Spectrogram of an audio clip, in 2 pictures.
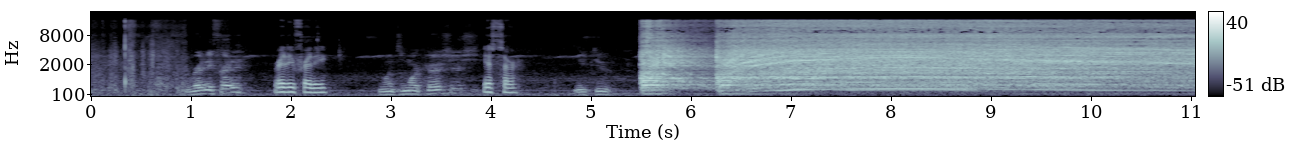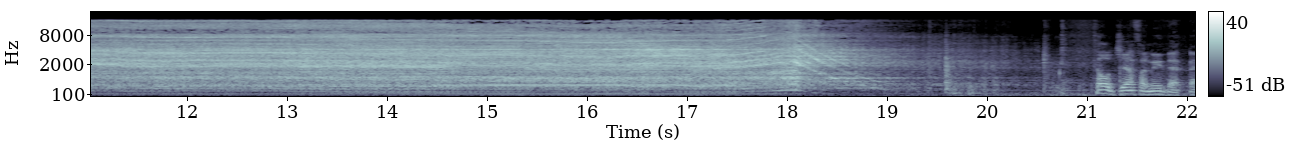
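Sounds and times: miter saw cutting log: 5.5s - 20.5s.

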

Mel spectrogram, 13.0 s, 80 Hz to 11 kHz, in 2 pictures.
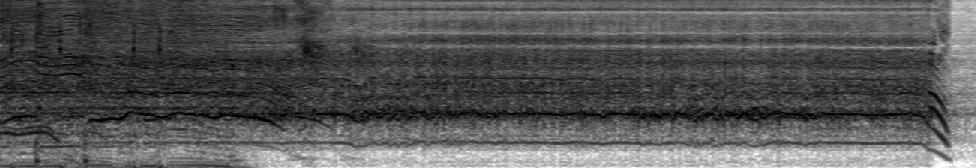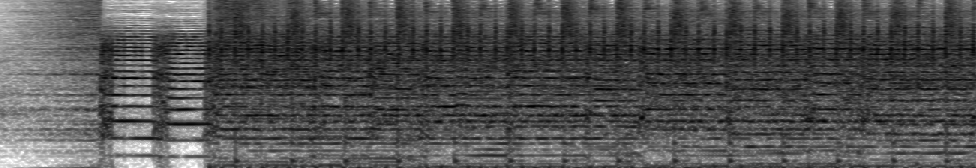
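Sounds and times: metal song: 0.0s - 1.8s, 6.6s - 13.0s.

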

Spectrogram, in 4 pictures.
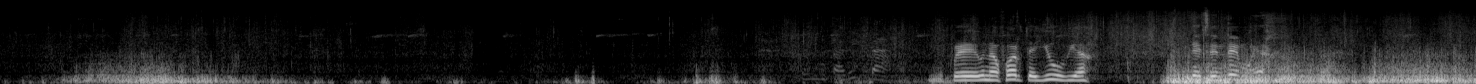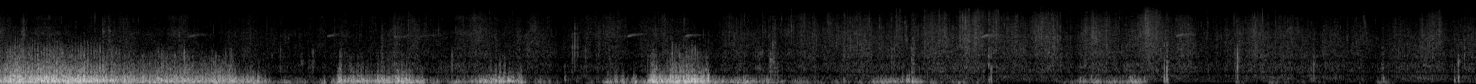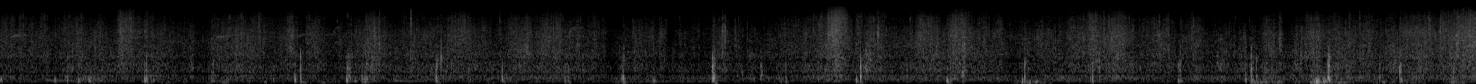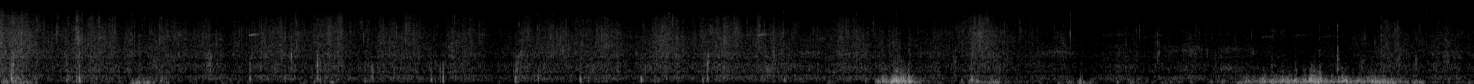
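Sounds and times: footsteps crunching on stone path: 0.0s - 59.0s.

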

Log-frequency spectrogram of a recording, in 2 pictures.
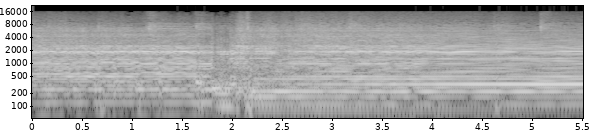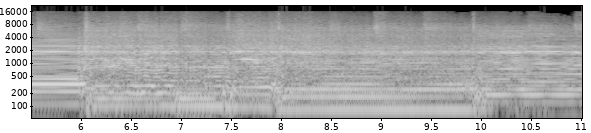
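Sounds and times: electric guitar sustained chord: 0.0s - 11.0s
live rock band playing: 0.0s - 11.0s.

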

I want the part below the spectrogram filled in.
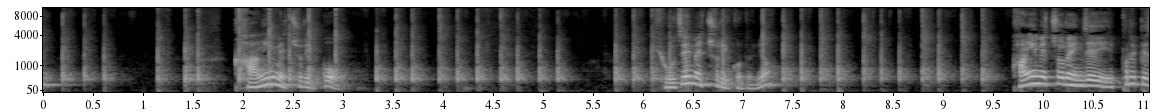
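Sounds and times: chalk tapping on chalkboard: 0.0s - 9.8s.

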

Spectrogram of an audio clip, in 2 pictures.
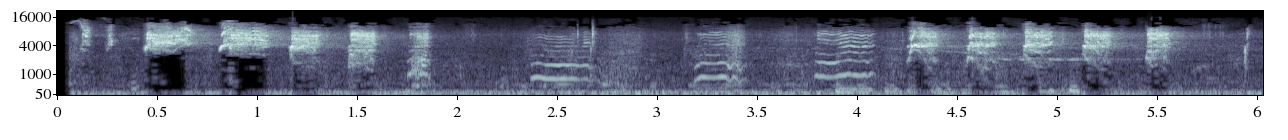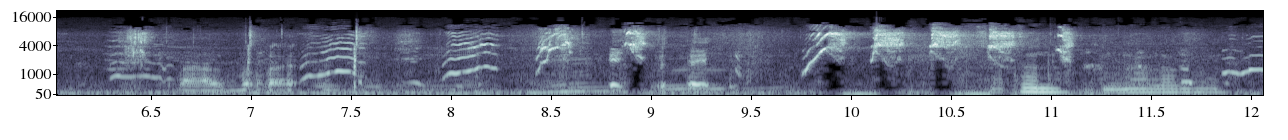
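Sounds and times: baby monkey screeching: 0.1s - 5.7s, 6.3s - 12.0s.

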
